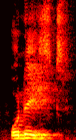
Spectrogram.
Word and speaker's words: honest: वो वोवल्स है, ओ ओ ओ ओ ओ, silent H, ओ ओनेस्ट ओनेस्ट ओ नेस्ट एन ओनेस्ट।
